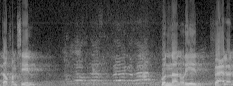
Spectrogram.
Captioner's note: screaming in the audience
